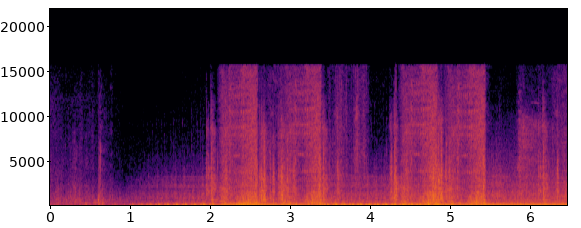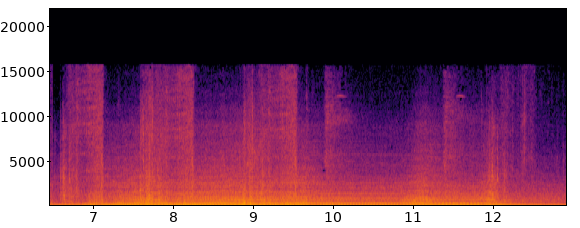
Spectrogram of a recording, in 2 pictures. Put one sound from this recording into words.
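A motorbike engine roars steadily as the bike rides along.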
